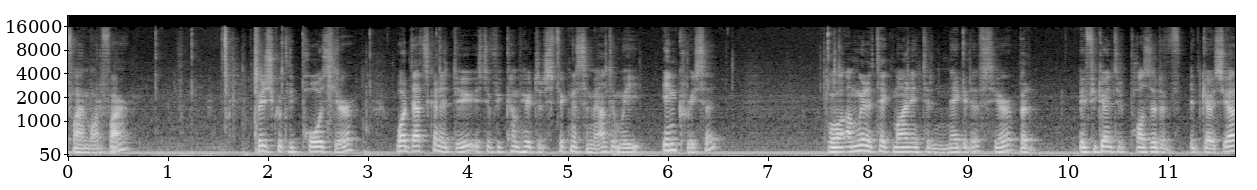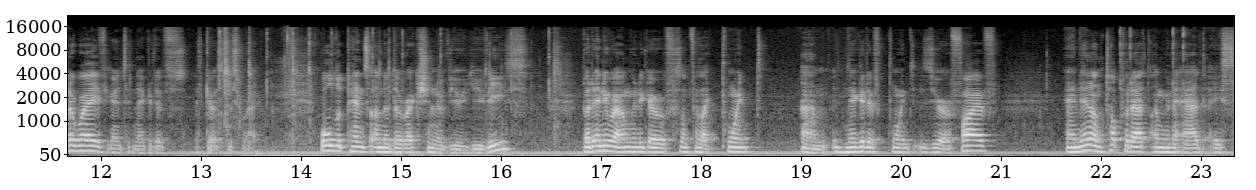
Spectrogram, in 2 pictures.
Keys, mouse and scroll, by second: 0.9-4.9 middle drag, 1.3 scroll up 2, 1.8 space, 2.7-3.0 scroll up 2, 4.9-13.7 drag, 13.4 scroll down 1, 13.7-22.2 shift+middle drag, 13.9-14.3 scroll up 1, 15.4-16.1 scroll up 2, 22.2 click, 22.7-23.3 drag.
